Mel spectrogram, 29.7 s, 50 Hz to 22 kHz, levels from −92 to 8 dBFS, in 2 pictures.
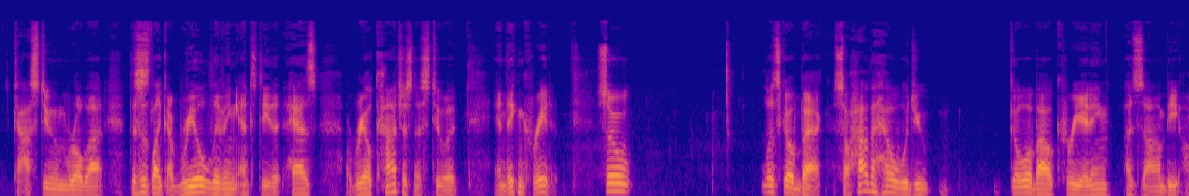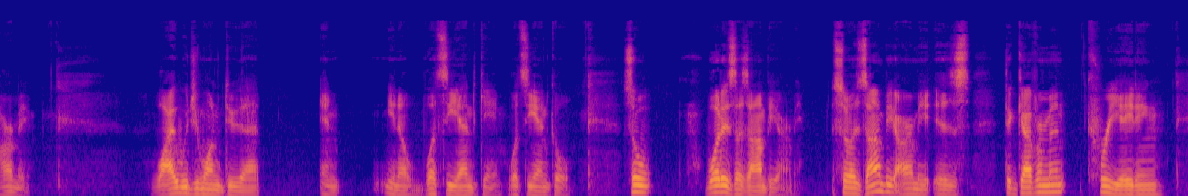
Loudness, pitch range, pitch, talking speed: -25 LUFS, 90-120 Hz, 100 Hz, 140 wpm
